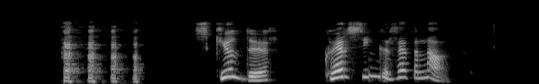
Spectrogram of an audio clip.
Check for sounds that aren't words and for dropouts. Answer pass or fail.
fail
